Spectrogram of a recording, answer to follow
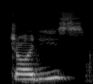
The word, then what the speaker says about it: JOIDES: Sailing as a microbiologist and geochemist on the first voyage of IODP's research vessel, the JOIDES, that's how you say it, Resolution.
